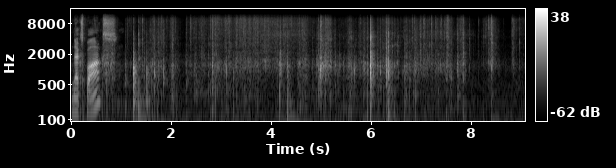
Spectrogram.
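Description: Plastic wrapping crinkles and tears as a box is opened.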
